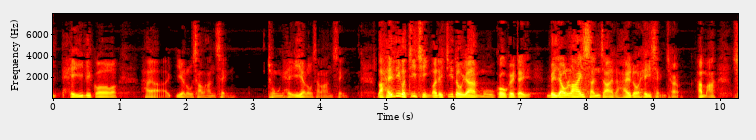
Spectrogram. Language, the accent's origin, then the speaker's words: Cantonese; China; 嗱，呢個對我哋中國人就好簡單㗎喇。我哋有點呀？有唐曆，有西曆，有農曆，有西曆，係咪？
